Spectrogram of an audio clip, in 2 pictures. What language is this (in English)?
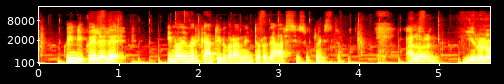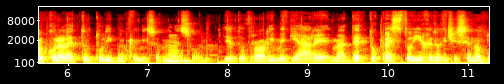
Italian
